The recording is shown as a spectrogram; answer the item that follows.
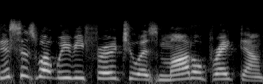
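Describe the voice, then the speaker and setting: A bright, sharp voice with a Boston accent and lively intonation, dry and close with no echo, over a quiet background. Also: woman. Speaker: math teacher. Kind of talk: lecture. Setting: classroom.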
